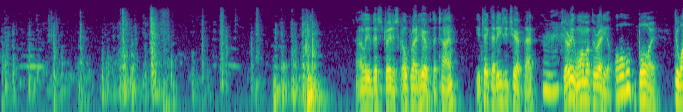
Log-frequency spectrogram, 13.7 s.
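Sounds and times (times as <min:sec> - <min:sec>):
door being opened: 0:00.0 - 0:06.6
speech: 0:07.2 - 0:13.6.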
